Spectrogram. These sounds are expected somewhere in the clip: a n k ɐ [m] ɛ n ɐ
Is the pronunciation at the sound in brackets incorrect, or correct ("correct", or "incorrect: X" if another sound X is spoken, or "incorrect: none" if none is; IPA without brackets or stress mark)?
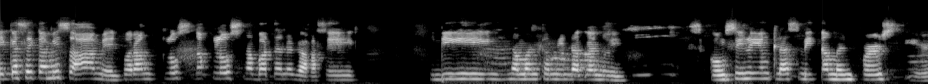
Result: correct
